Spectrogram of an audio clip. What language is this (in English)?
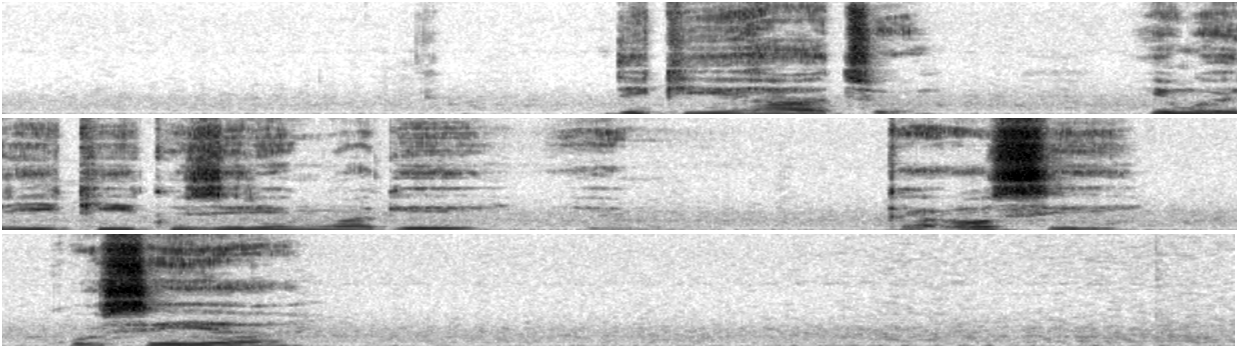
Igbo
